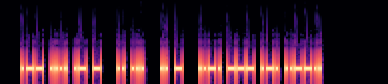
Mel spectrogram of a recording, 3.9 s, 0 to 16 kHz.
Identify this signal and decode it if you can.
Morse code, heard as a keyed tone, about 50 wpm, 700 Hz. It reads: WHAT IS IT FOR?
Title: Sentences from Top 100 Words 50wpm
